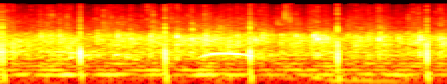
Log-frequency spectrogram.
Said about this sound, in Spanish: ¿Podemos darle un aplauso a todos los que se están conectando con nosotros?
